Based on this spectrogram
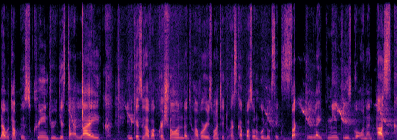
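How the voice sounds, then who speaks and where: The speech moves at a fairly quick pace while music plays in the background. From Uganda. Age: 20s. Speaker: nurse and live streamer. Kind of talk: casual live stream chat.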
